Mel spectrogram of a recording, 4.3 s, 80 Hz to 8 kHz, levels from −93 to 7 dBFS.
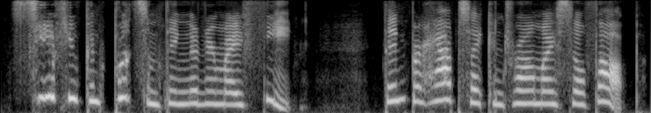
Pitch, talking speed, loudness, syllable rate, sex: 345 Hz, 220 wpm, -18 LUFS, 6.1 syllables/s, female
